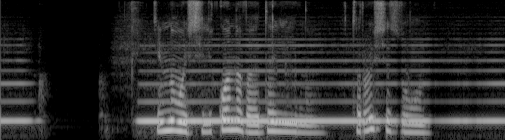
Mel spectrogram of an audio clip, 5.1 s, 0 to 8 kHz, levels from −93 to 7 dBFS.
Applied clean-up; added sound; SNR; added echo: neural mask model RNNoise.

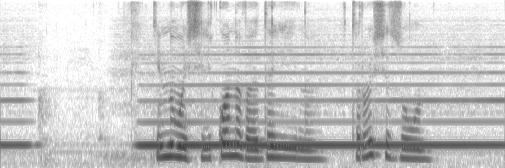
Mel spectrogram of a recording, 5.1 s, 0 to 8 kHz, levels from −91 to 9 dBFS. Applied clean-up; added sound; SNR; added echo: none; Wind instrument, woodwind instrument; 0 dB; none.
